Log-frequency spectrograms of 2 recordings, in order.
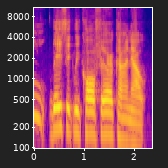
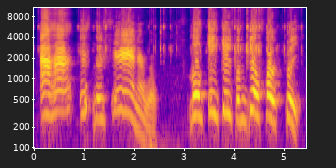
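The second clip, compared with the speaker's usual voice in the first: General Froze impression; 11 semitones higher than usual. Imitating General Froze again.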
